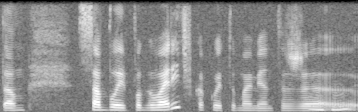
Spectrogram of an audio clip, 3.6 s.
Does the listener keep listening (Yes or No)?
No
